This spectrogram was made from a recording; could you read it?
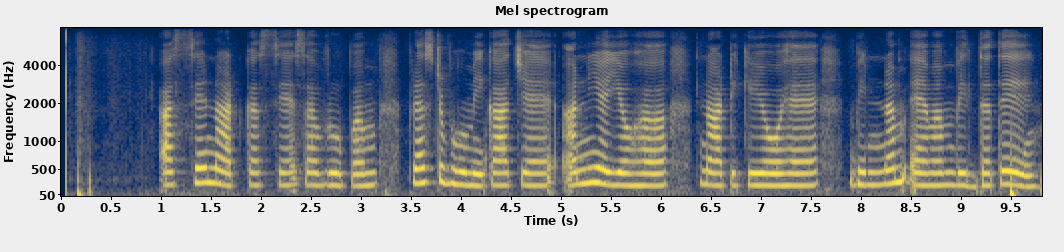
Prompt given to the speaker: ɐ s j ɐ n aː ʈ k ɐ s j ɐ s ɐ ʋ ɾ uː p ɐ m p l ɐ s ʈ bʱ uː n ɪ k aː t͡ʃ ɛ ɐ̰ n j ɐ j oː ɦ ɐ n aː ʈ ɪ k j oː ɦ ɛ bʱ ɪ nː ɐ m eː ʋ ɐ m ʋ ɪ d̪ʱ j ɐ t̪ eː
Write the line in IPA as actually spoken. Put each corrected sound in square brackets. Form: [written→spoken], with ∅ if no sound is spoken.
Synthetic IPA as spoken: ɐ s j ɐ n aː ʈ k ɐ s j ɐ s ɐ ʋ ɾ uː p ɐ m p [l→ɾ] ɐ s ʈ bʱ uː [n→m] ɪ k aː t͡ʃ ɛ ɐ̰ n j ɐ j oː ɦ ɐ n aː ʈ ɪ k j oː ɦ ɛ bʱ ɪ nː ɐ m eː ʋ ɐ m ʋ ɪ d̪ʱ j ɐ t̪ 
